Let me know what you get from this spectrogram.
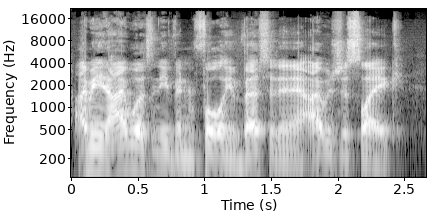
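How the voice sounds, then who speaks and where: A man's voice: fairly low pitch, expressive, quick pace. A man talking casually as a podcast guest, easygoing and often with a light laugh in his words.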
